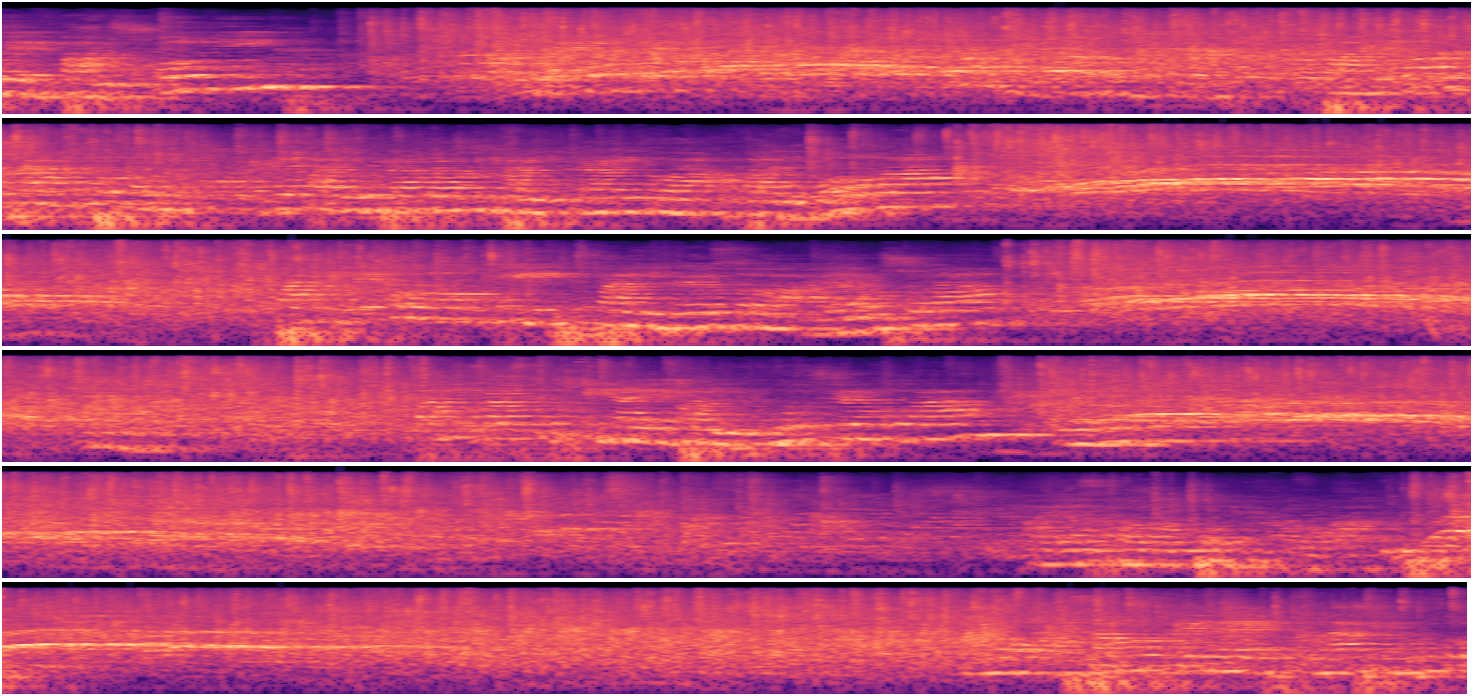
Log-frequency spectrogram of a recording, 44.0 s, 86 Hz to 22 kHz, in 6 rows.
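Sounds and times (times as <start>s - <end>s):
audience applauding: 1.7s - 9.6s, 11.4s - 17.2s, 19.7s - 25.1s, 27.0s - 34.1s, 36.4s - 44.0s.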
